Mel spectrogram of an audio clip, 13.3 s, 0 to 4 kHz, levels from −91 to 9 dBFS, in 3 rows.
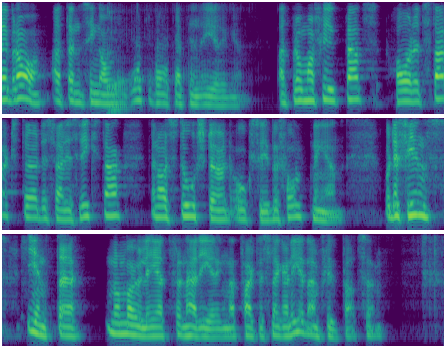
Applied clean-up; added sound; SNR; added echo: neural mask model DeepFilterNet 3.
